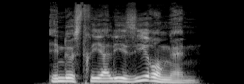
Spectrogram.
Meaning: plural of Industrialisierung
- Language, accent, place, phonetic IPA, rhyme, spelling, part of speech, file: German, Germany, Berlin, [ɪndʊstʁialiˈziːʁʊŋən], -iːʁʊŋən, Industrialisierungen, noun, De-Industrialisierungen.ogg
